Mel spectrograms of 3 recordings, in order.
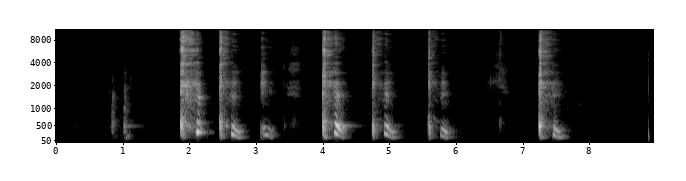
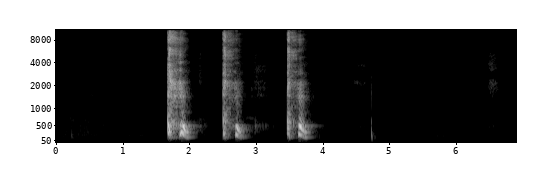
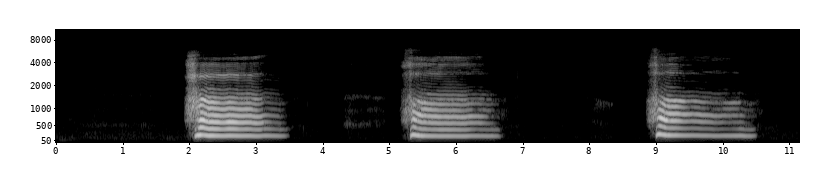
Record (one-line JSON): {"cough_length": "9.0 s", "cough_amplitude": 21415, "cough_signal_mean_std_ratio": 0.29, "three_cough_length": "6.9 s", "three_cough_amplitude": 25784, "three_cough_signal_mean_std_ratio": 0.24, "exhalation_length": "11.1 s", "exhalation_amplitude": 25143, "exhalation_signal_mean_std_ratio": 0.42, "survey_phase": "alpha (2021-03-01 to 2021-08-12)", "age": "45-64", "gender": "Male", "wearing_mask": "No", "symptom_fatigue": true, "symptom_fever_high_temperature": true, "symptom_headache": true, "symptom_onset": "5 days", "smoker_status": "Never smoked", "respiratory_condition_asthma": false, "respiratory_condition_other": false, "recruitment_source": "Test and Trace", "submission_delay": "2 days", "covid_test_result": "Positive", "covid_test_method": "RT-qPCR", "covid_ct_value": 17.1, "covid_ct_gene": "ORF1ab gene", "covid_ct_mean": 17.9, "covid_viral_load": "1300000 copies/ml", "covid_viral_load_category": "High viral load (>1M copies/ml)"}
